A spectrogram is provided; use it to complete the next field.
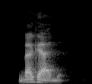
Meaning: bagad
- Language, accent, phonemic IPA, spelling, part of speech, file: French, France, /ba.ɡad/, bagad, noun, LL-Q150 (fra)-bagad.wav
